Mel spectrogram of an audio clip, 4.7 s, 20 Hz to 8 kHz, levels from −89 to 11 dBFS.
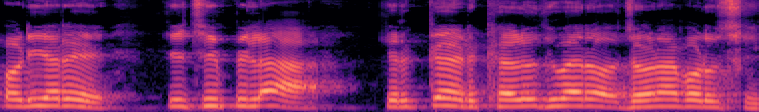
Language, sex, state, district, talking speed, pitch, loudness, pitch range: Odia, male, Odisha, Nuapada, 100 wpm, 180 Hz, -13 LUFS, 170-190 Hz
